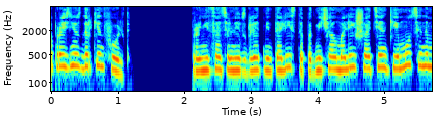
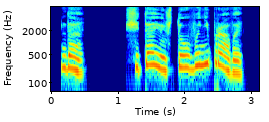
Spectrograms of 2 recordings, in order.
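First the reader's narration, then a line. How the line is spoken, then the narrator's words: Muffled, forced out. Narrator (Russian): глухо выдавила я из себя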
